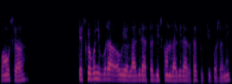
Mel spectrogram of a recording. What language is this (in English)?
Nepali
